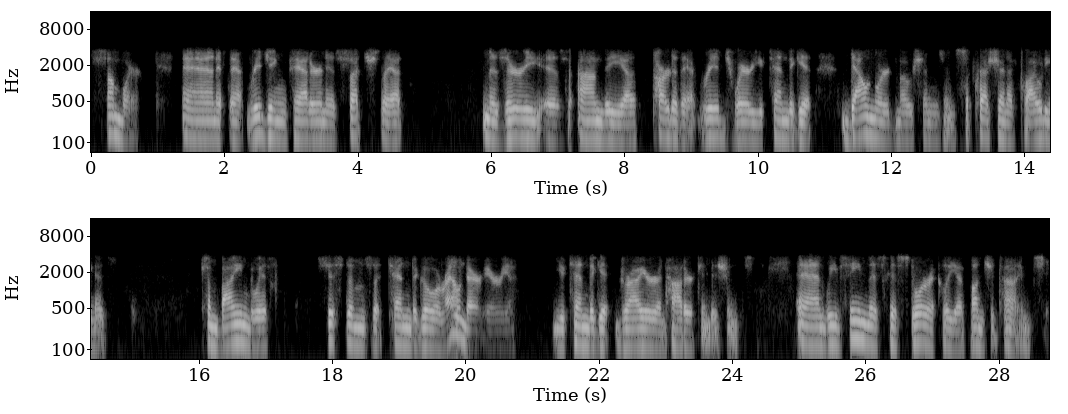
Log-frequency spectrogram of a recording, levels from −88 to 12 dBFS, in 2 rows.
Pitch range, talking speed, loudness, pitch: 110-125 Hz, 115 wpm, -24 LUFS, 115 Hz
